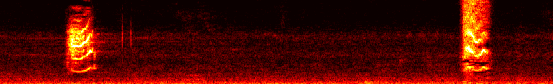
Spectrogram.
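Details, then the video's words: High, clipped chip notes from a female double-collared seedeater, calling to excite males: two short calls three seconds apart over a quiet, humming background. "Piado de Fêmea de Papa capim Para Esquentar Papa capim"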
